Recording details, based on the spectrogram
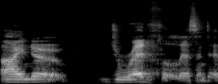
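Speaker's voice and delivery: bad, gloomy impersonation, dreary and resigned. Quoting Marvin's line in a terrible Alan Rickman impersonation. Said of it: "That's a terrible impersonation".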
